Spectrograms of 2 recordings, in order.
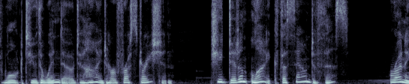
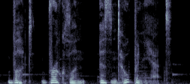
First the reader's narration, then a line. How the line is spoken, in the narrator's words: stammered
